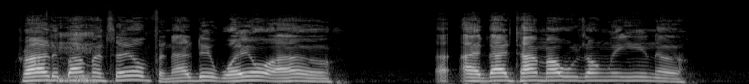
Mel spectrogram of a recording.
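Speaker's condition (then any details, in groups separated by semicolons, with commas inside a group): Cerebral palsy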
